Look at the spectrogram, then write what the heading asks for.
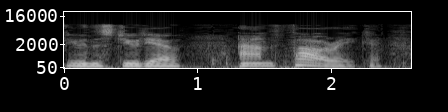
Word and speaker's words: Foweraker: So, yeah, Fower, Aker is Foweraker.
